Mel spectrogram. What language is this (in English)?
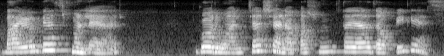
Konkani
